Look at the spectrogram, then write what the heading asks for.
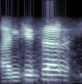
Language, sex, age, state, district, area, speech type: Marathi, male, 18-30, Maharashtra, Washim, rural, conversation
